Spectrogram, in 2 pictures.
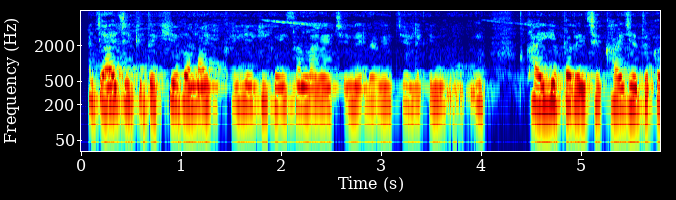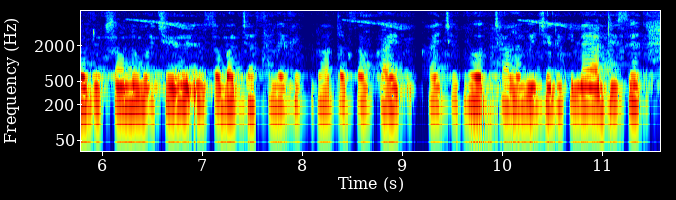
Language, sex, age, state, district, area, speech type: Maithili, female, 18-30, Bihar, Begusarai, urban, spontaneous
